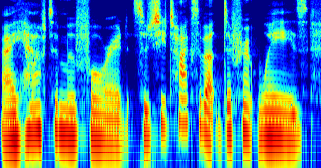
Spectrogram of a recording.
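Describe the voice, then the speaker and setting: A woman speaks at a moderate pace with a warm tone and an American accent, her pitch fairly low and her intonation fairly even, in a very clean recording with a silent background and a dry, close sound with no echo. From Texas. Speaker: therapist and hypnotist podcast host. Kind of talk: solo educational podcast talk. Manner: warm, laughs often.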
